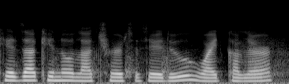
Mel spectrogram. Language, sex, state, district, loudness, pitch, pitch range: Nagamese, female, Nagaland, Kohima, -17 LUFS, 165 Hz, 160-185 Hz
